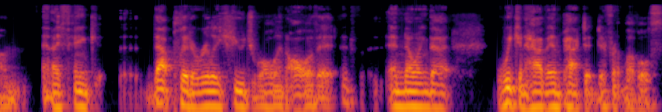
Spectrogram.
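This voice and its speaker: An American-accented man talks at a fairly quick pace with long, frequent pauses, a fairly low pitch, fairly even intonation, vocal fry, and a dark, mellow tone. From Texas. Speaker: college volleyball coach. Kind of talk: podcast interview. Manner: casual, many fillers.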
